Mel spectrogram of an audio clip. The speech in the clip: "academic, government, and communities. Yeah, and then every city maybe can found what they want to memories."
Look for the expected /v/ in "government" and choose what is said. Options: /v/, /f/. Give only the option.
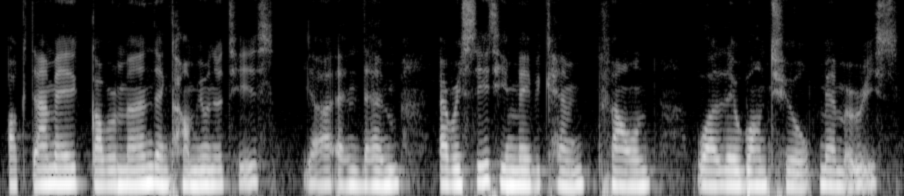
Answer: /v/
